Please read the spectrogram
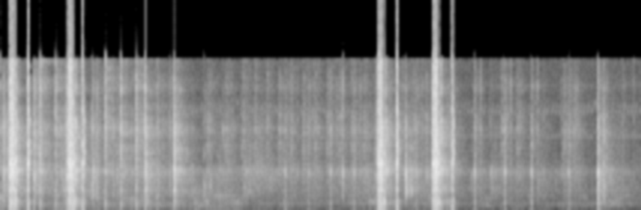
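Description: Paintball markers firing: a string of sharp pops. The loudest come in two pairs about half a second apart, one at the start and one about three seconds in, with fainter shots between them and near the end.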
